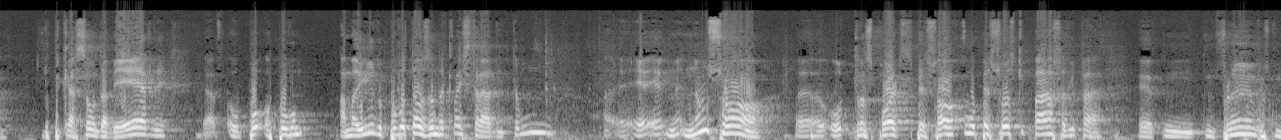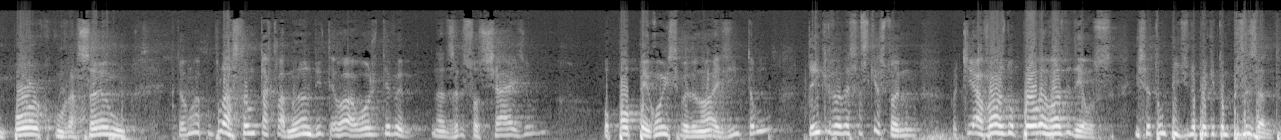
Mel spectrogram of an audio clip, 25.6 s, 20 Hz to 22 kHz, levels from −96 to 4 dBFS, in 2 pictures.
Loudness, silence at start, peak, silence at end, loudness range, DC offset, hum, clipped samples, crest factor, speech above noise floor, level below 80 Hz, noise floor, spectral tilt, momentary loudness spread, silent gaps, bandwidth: -10 LUFS; 0 s; 0 dBFS; 0 s; 3 LU; under 0.1%; none; 0.4%; 10 dB; 33 dB; -28 dBFS; -42 dBFS; -7 dB/octave; 13 LU; none; 16.5 kHz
